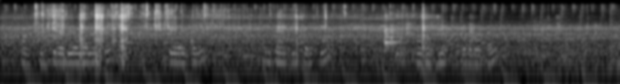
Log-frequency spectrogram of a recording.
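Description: Bangles clinking and a clear plastic bangle box clicking as they are handled: a cluster of clinks about a second in, and two sharp clicks past the middle. A voice carries on underneath.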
